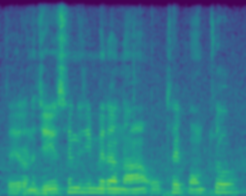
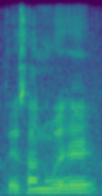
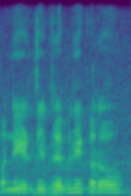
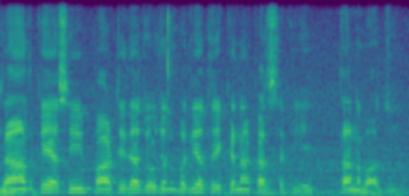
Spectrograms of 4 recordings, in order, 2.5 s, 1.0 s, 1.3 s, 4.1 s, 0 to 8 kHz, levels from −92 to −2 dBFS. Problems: background sounds at intervals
